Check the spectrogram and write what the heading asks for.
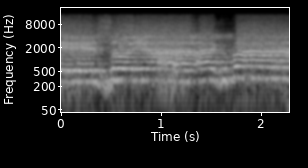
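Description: Two male voices chanting a noha, a Shia mourning lament, unaccompanied, in drawn-out notes that waver in pitch. The chant breaks briefly twice, about half a second and a second and a half in.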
